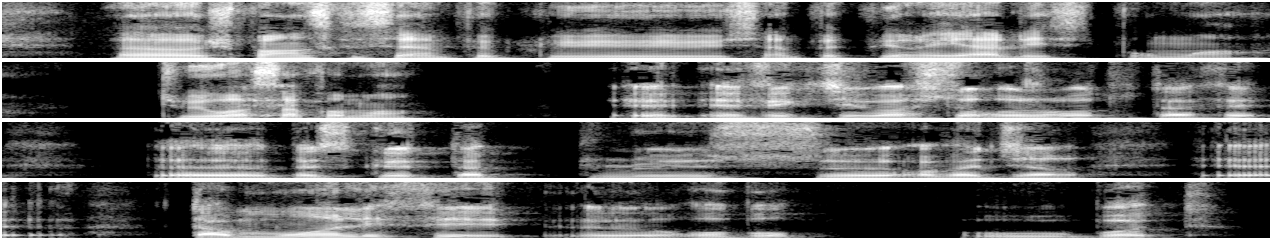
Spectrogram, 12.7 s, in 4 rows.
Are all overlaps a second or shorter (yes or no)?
yes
